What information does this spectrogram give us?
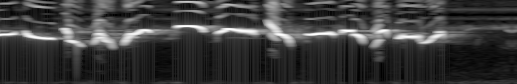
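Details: Soft-voiced oriental magpie-robin decoy delivering 'tìu tíu tiu' song to spur other birds to sing: sharp, sweet whistled phrases, some dropping steeply, others swooping upward, repeated quickly before fading out.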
